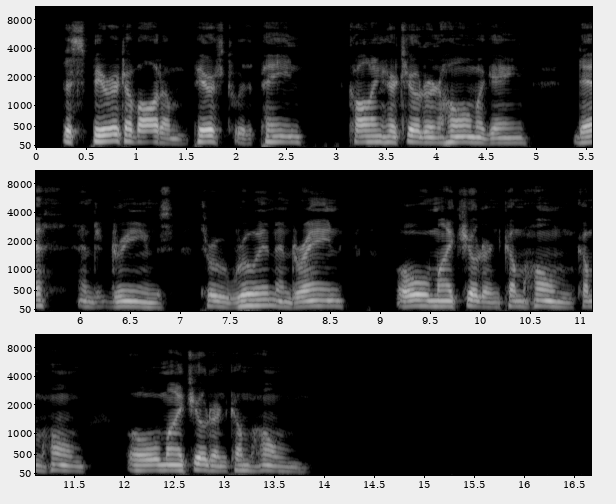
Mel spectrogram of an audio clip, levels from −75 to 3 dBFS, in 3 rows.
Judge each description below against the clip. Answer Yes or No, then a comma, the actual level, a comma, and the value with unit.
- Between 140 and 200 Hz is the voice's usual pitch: No, low, 125 Hz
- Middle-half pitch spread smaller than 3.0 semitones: Yes, narrow, 2.6 semitones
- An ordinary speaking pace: No, slow, 110 wpm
